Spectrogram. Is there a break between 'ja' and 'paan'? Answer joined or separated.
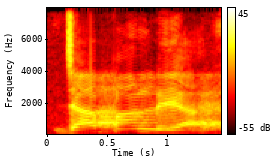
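joined. Ja and paan run together without any break. Bring Japan. "ये दोनों को अगर जोड़ दिया गया तो ये मिल गए"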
